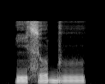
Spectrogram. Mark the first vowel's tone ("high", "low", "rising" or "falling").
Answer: low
